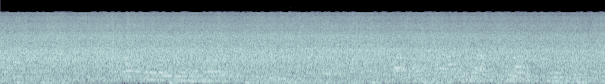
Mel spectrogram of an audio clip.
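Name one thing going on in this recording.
Steady rain patters on leaves outdoors.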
